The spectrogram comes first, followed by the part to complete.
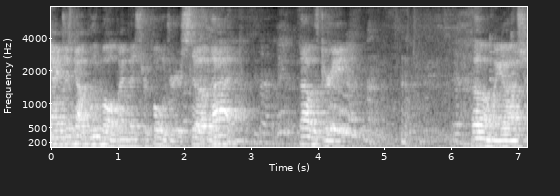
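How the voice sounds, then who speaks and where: A man's voice: fairly high pitch, distant mic. Self-deprecating man doing stand-up in a bar. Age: 30s. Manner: self-deprecating, halting with fillers. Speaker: stand-up comedian. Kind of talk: stand-up set. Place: bar stage. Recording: roomy bar, from afar, faint crowd noise.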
